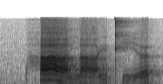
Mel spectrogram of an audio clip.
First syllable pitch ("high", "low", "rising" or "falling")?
falling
